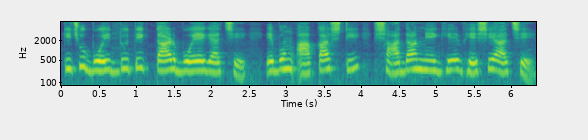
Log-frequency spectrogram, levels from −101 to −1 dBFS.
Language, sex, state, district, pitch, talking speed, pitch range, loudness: Bengali, female, West Bengal, Jalpaiguri, 245 Hz, 105 wpm, 230-265 Hz, -16 LUFS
